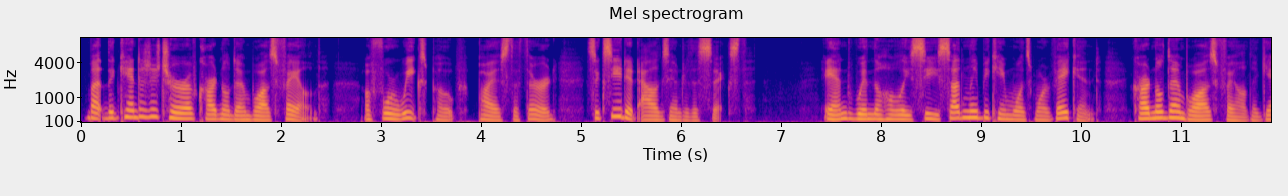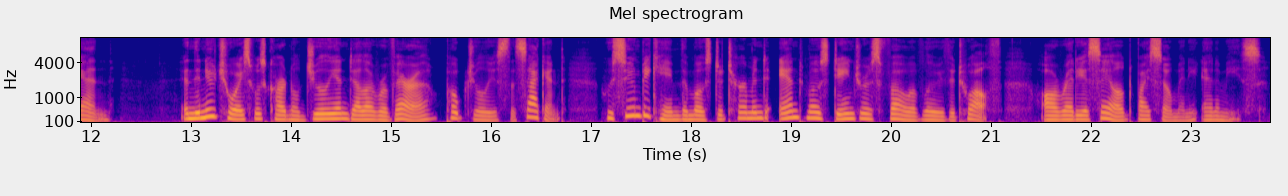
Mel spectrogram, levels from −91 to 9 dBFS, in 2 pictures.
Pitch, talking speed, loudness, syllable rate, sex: 185 Hz, 165 wpm, -19 LUFS, 5.6 syllables/s, female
